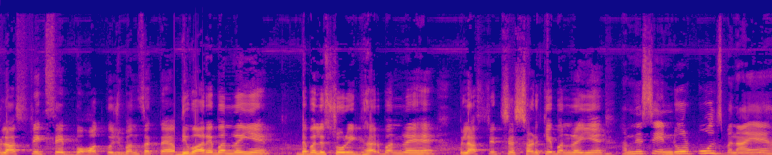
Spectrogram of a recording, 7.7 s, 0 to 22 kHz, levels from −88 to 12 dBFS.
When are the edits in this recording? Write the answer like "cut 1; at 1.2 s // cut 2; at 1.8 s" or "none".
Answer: cut 1; at 1.7 s // cut 2; at 6.1 s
